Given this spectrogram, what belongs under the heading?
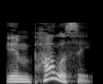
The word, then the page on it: impolicy: British English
